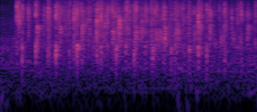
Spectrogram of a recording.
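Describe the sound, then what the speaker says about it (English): A scattered round of applause at a startup pitch event: light, steady clapping from a modest audience, fairly faint and distant. "So a round of applause."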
